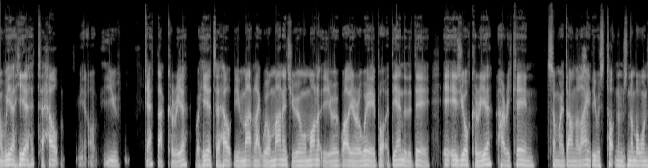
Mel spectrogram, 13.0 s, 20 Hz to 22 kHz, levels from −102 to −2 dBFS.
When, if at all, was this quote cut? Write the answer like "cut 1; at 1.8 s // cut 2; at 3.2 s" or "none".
cut 1; at 9.9 s // cut 2; at 10.8 s // cut 3; at 11.8 s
